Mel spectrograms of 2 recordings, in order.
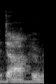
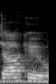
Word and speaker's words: Dokku: Docker? How do you spell that? – D-O-K-K-U. It's like Heroku. – Oh. – Like the K-U on the end. It's like Docker and Heroku together, yeah.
